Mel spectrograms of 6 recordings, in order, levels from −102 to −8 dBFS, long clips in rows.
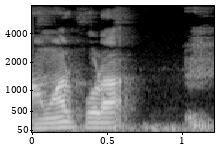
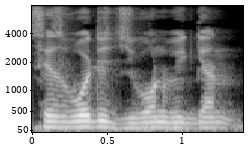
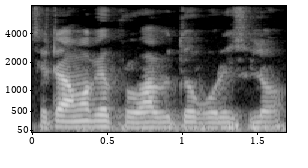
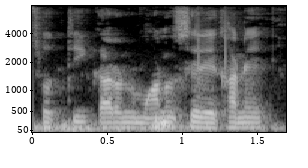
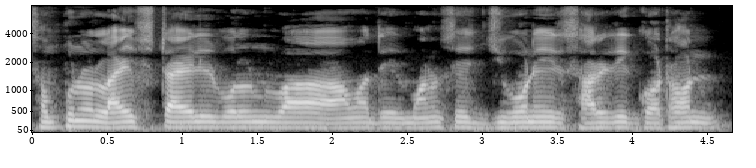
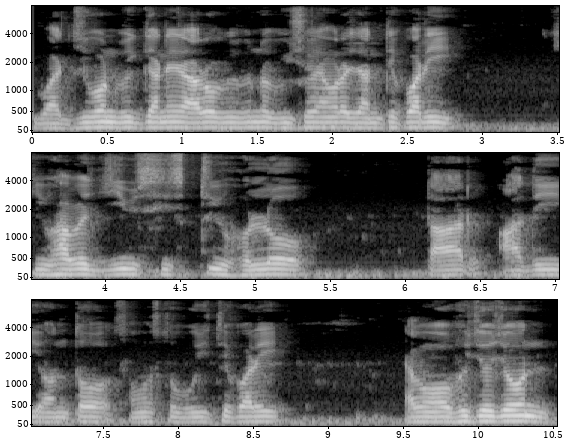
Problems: background sounds at intervals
